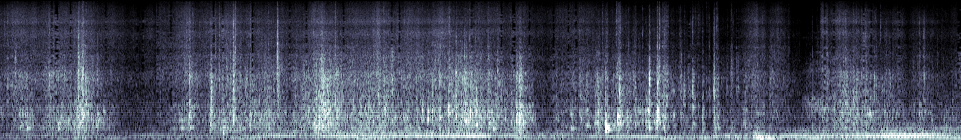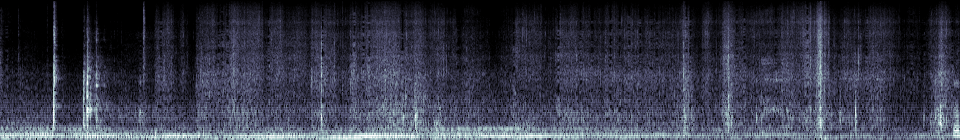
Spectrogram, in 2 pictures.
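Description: Plastic rubbish bags rustling and crinkling as gloved hands pull and shift them through a full bin, with rubbish inside knocking about and a couple of sharp clicks near the middle. A steady low hum runs underneath.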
